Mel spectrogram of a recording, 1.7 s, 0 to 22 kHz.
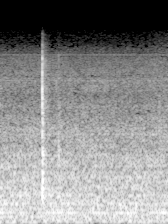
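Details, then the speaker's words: HP 5900AF-48XG switch after the fan airflow direction was set to port-to-power to clear the FAN_DIRECTION_NOT_PREFERRED error on slot 1: an even, steady airy fan rush with no ticking, rattling or whine, normal fan noise. "so look at that if you can hear that the noise of this of the switch is totally normal now"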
